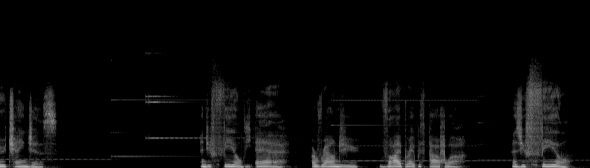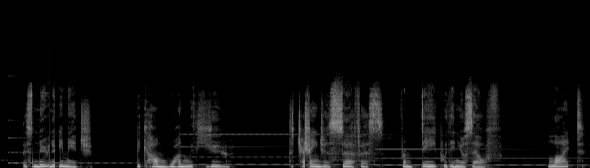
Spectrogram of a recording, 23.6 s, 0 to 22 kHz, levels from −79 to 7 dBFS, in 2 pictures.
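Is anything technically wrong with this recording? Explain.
Yes. Chunks out of order occur at 8.6–8.9 s, 12.6–12.9 s and 17.8–18.0 s. A 100 ms block plays two blocks late (one at 17.8 s), leaving a brief jumbled stretch with hard joins. Unlike a dropout, no sound is lost, only reordered.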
